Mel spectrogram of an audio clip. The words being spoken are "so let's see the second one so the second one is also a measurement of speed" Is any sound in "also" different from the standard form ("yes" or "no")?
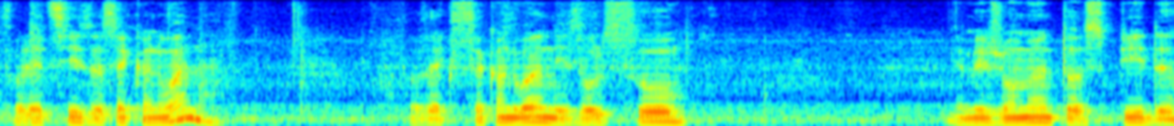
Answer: no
